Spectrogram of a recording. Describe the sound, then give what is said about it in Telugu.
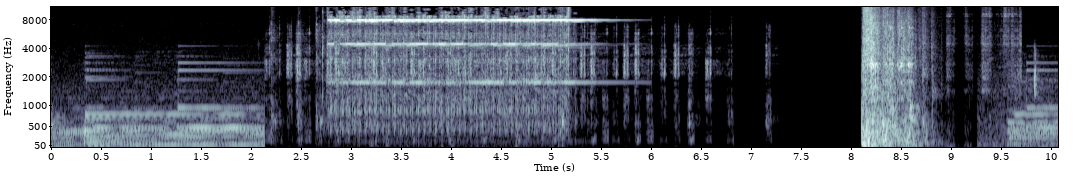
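An alarm clock rings loudly for a few seconds in the morning, then falls silent; after a pause, a sharp, noisy burst of smashing as the alarm is struck and broken. “అరే చెవులు పగిలిపోతున్నాయి అనుకునే లోపే alarm కూడా పగిలి కొట్టేశావు”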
